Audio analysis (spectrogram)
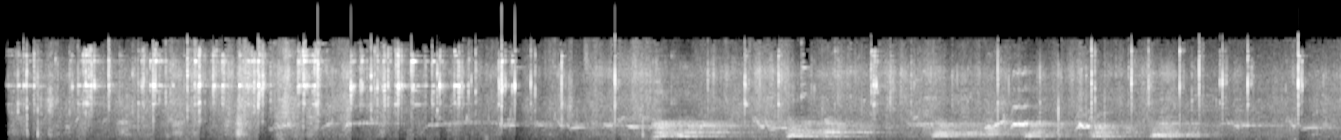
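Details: Pit bull Aslan playing with a mutt dog, with Boston terriers Jeffie and Max also present; rough, harmonic barks and growly bursts bunch up in the second half, over steady background music and scattered clicks.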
